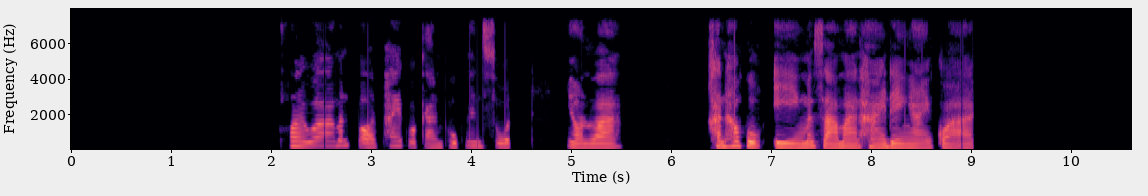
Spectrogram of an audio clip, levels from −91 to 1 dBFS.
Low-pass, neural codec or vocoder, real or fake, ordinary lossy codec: 7.2 kHz; none; real; none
